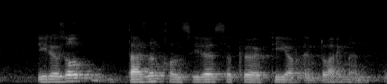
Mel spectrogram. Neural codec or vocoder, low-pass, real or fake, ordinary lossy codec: codec, 24 kHz, 0.9 kbps, WavTokenizer, medium speech release version 2; 7.2 kHz; fake; none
